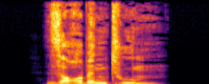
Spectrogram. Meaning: the culture, history, religion, and traditions of the Sorbs
- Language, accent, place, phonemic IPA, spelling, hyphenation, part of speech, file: German, Germany, Berlin, /ˈzɔʁbn̩tuːm/, Sorbentum, Sor‧ben‧tum, noun, De-Sorbentum.ogg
